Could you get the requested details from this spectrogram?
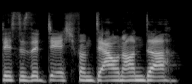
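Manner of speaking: hammed-up Australian accent, half laughing; sultry Australian accent. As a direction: play a sultry Aussie chef for laughs. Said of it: "like, Australian and sultry".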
